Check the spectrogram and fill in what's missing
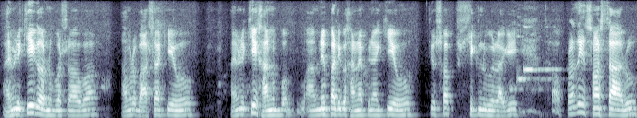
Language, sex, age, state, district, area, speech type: Nepali, male, 60+, West Bengal, Kalimpong, rural, spontaneous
